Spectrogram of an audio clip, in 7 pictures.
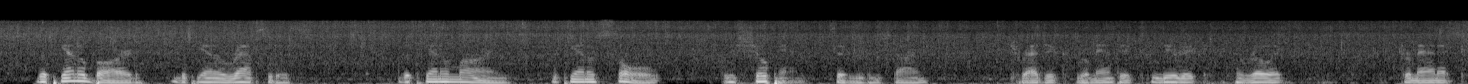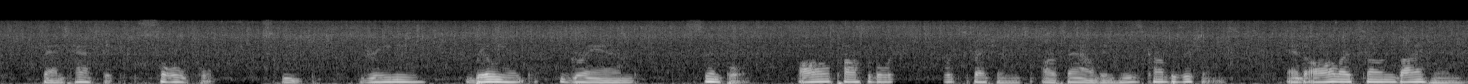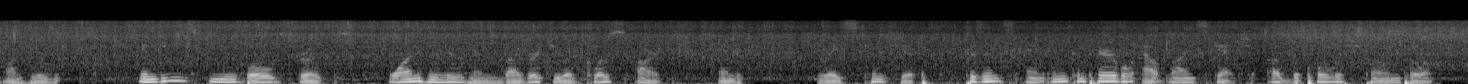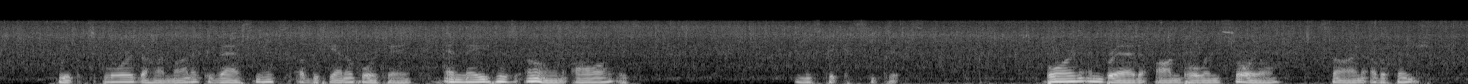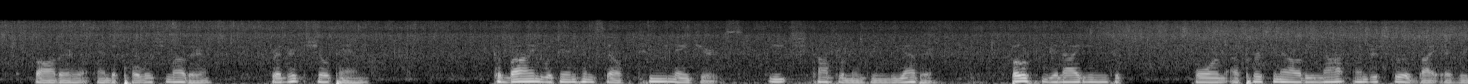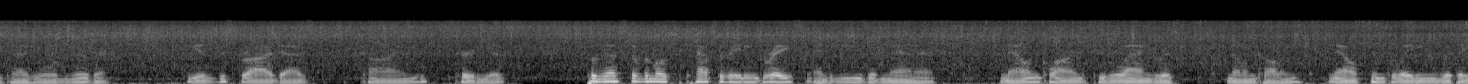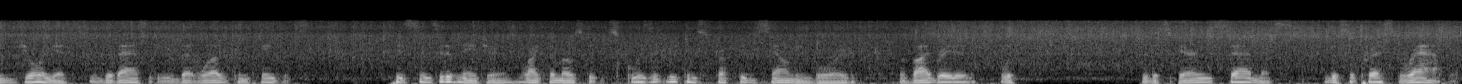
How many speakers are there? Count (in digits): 1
